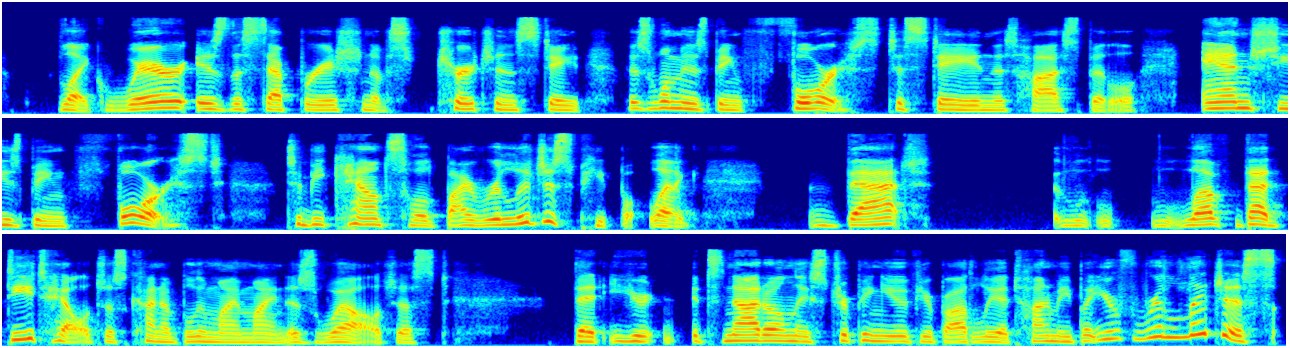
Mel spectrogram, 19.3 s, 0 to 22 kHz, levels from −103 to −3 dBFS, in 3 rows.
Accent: American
